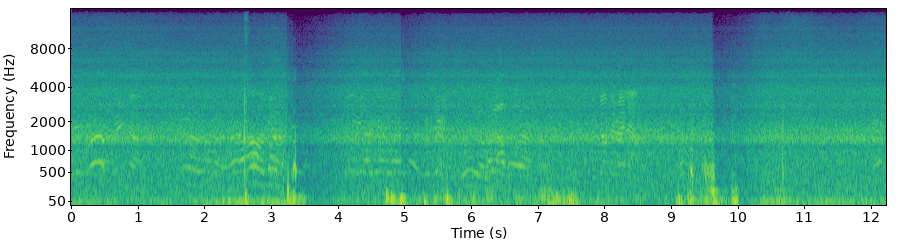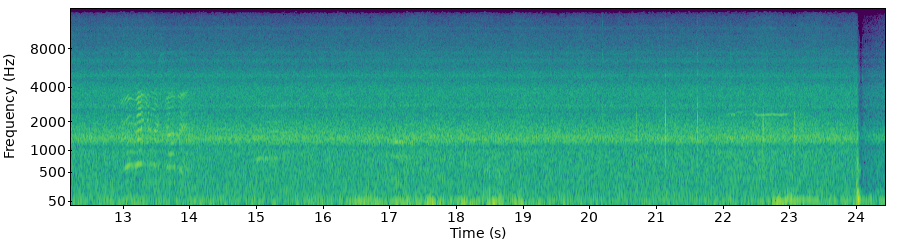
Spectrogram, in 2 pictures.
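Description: Water rushes steadily over a wave machine in a large echoing hall.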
